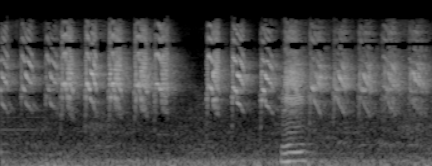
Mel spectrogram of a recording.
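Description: Birds calling: a fast, steady series of short, high, falling notes, about eight a second, with a brief pause about two seconds in. A single short lower-pitched call sounds near the three-second mark.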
